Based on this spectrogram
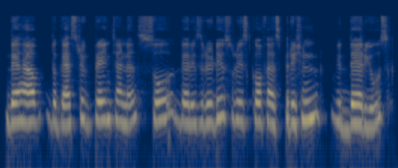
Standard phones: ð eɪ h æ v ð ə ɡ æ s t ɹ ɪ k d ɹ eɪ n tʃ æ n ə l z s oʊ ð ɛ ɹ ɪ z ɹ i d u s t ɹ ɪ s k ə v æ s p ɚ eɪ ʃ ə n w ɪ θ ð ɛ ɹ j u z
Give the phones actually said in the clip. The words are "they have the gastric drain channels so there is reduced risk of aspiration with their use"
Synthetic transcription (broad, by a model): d eɪ h æ v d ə ɡ æ s t ɹ ɪ k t ɹ eɪ n tʃ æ n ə l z s oʊ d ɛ ɹ ɪ z ɹ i d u s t ɹ ɪ s k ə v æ s p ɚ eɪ ʃ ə n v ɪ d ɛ ɹ j u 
